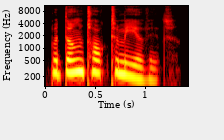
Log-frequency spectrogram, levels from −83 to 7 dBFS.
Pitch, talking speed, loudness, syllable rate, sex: 220 Hz, 295 wpm, -15 LUFS, 5.6 syllables/s, female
